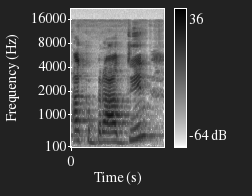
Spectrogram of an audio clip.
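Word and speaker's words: Akbaruddin: ही tweet किया है थोड़ा सा नाम कॉम्प्लिकेटेड है ब बिल्कुल हम यहां पे अगर इसको प्रोनाउंस करने की की कोशिश करें दैट इज़ सैयद अकबर उद्दीन अकबर उद्दीन इनका प्रोनंसिएशन बिल्कुल सही होगा तो इंडिया के परमानेंट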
